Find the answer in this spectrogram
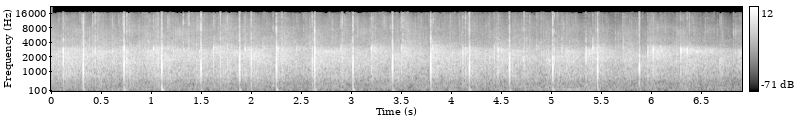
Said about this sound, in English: We have just finished the, yeah, go ahead and give them a big thank you. Round of applause.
